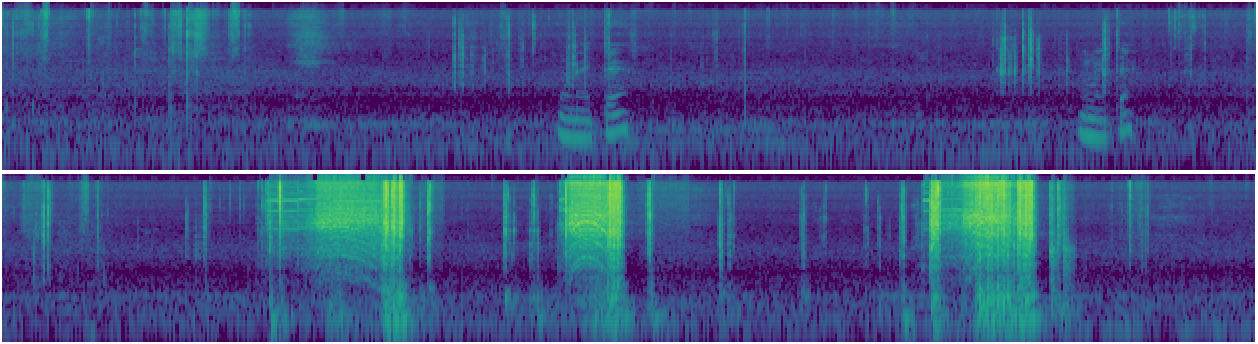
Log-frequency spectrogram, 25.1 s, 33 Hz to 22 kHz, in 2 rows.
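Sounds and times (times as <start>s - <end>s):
power driver whining: 15.2s - 16.7s, 18.1s - 19.0s, 21.8s - 22.9s.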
